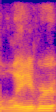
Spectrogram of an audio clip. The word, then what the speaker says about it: LABR: a lot of labers and how do you pronounce that so labor l a r perfect awesome well thanks again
